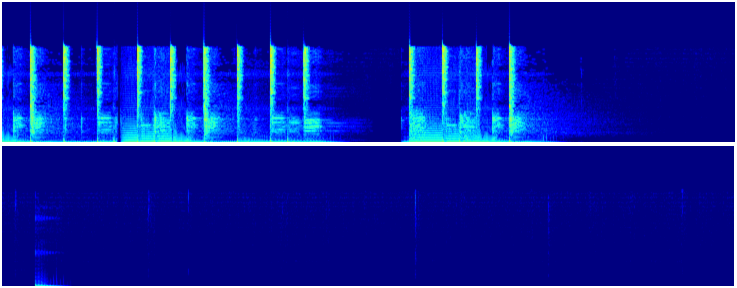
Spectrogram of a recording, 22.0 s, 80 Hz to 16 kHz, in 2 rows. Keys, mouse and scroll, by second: 15.4 F1.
